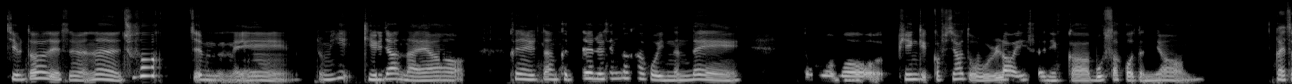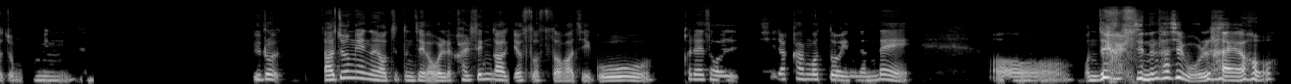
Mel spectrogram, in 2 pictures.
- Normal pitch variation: Yes, average, 5.0 semitones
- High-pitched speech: Yes, high, 215 Hz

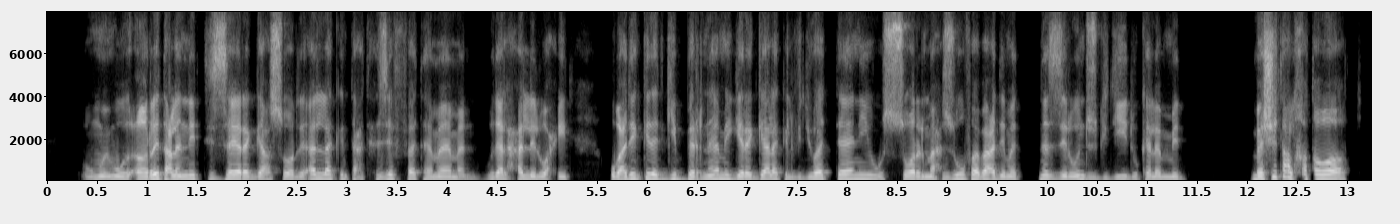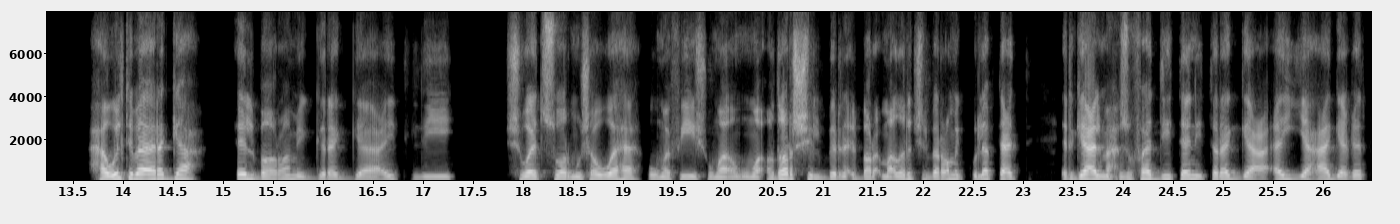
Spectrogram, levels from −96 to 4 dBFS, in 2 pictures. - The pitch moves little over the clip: No, average, 3.4 semitones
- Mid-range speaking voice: Yes, medium, 155 Hz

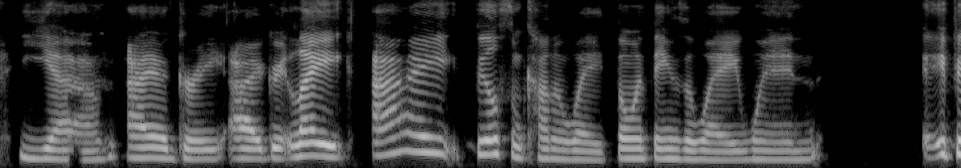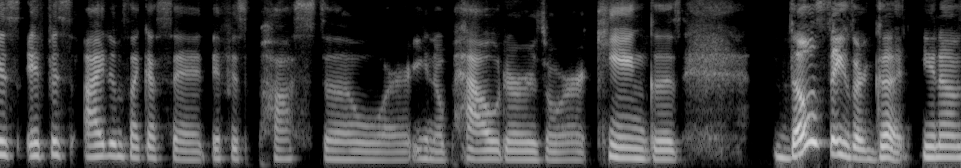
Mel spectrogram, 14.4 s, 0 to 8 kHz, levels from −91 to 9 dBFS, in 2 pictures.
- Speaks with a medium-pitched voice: Yes, medium, 175 Hz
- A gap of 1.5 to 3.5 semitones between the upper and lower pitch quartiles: No, average, 3.9 semitones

